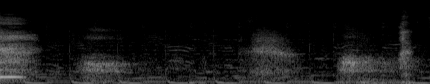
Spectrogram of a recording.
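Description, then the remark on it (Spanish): A voice imitates heavy, raspy breathing: several slow, drawn-out breaths with audible inhales and exhales, alone without speech. “Así que, brother, también, si ustedes luego les han hablado así y luego nada más escucha una respiración así,”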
